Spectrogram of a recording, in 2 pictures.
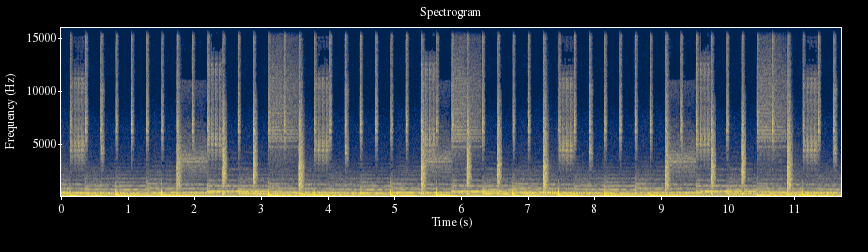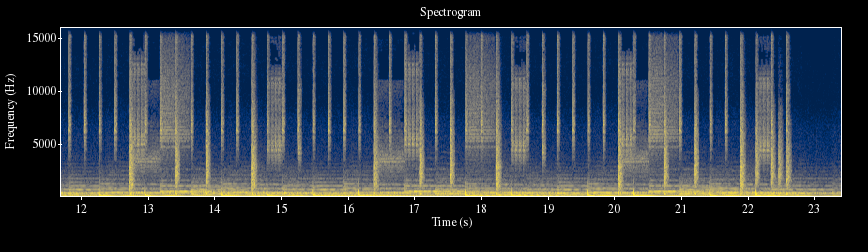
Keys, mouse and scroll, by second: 2.1 click, 3.5 shift+click, 4.0 click, 5.6-6.3 typing, 6.4 alt+shift+click, 7.4 click, 8.4 alt+click, 11.4 shift+click, 12.9 click, 15.2 shift+click, 16.5 Up, 17.1 Down, 17.9 click, 18.8 space, 19.5 click, 20.5 click, 20.9 click, 21.3 click, 22.6 click.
